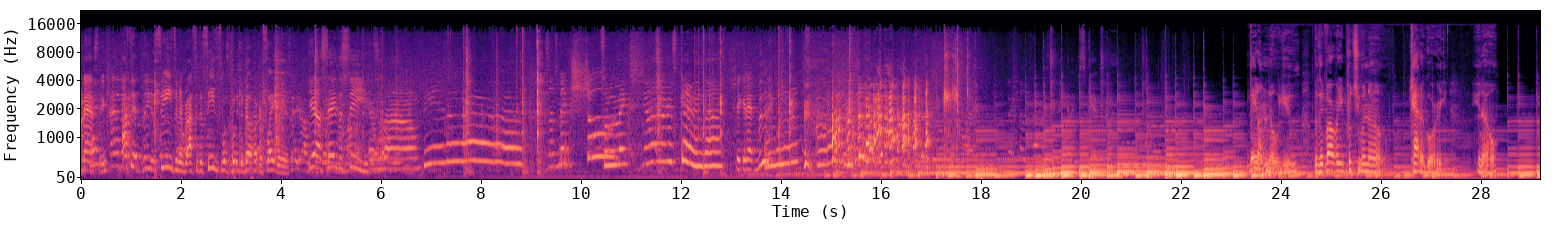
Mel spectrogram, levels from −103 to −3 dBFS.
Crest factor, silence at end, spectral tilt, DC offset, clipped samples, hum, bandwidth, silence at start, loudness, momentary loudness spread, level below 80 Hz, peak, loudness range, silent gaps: 20 dB; 0 s; -6.5 dB/octave; under 0.1%; under 0.1%; none; 16 kHz; 0 s; -25 LUFS; 12 LU; -42 dBFS; -4 dBFS; 8 LU; none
